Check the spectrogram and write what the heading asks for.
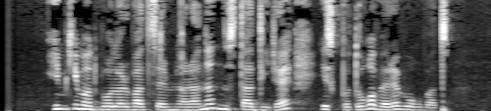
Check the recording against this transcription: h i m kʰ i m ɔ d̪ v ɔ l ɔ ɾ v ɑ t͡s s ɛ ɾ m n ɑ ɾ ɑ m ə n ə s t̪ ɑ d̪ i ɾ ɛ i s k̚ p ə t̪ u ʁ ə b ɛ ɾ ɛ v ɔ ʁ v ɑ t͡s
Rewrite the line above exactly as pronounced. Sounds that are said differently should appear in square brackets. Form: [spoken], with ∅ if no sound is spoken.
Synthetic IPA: h i m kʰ i m ɔ [t̪] v ɔ l ɔ ɾ v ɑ t͡s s ɛ ɾ m n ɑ ɾ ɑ [n] ə n ə s t̪ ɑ d̪ i ɾ ɛ i s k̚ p ə t̪ u ʁ ə [v] ɛ ɾ ɛ v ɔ ʁ v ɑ t͡s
